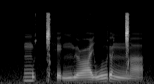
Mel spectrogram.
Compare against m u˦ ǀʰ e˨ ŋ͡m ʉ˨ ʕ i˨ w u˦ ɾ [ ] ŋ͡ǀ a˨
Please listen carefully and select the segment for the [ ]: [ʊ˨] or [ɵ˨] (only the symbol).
ɵ˨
